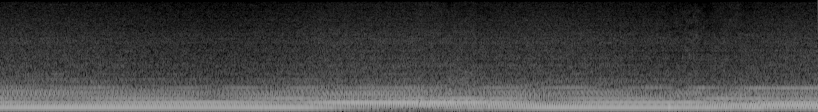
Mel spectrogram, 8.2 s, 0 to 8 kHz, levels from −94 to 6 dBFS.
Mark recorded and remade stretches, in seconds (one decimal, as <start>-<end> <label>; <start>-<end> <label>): 0.0-4.2 recorded; 4.2-4.9 remade; 4.9-6.7 recorded; 6.7-7.6 remade; 7.6-8.2 recorded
